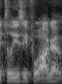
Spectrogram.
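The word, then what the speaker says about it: Taliese Fuaga: Some of his best pass rushes were against Trevor Penning and I'm going to get his name, Tulisi Fuaga. Did I pronounce that right? Tulisi, yeah. Yeah, Tulisi Fuaga, which are the Saints offensive tackles, right?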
